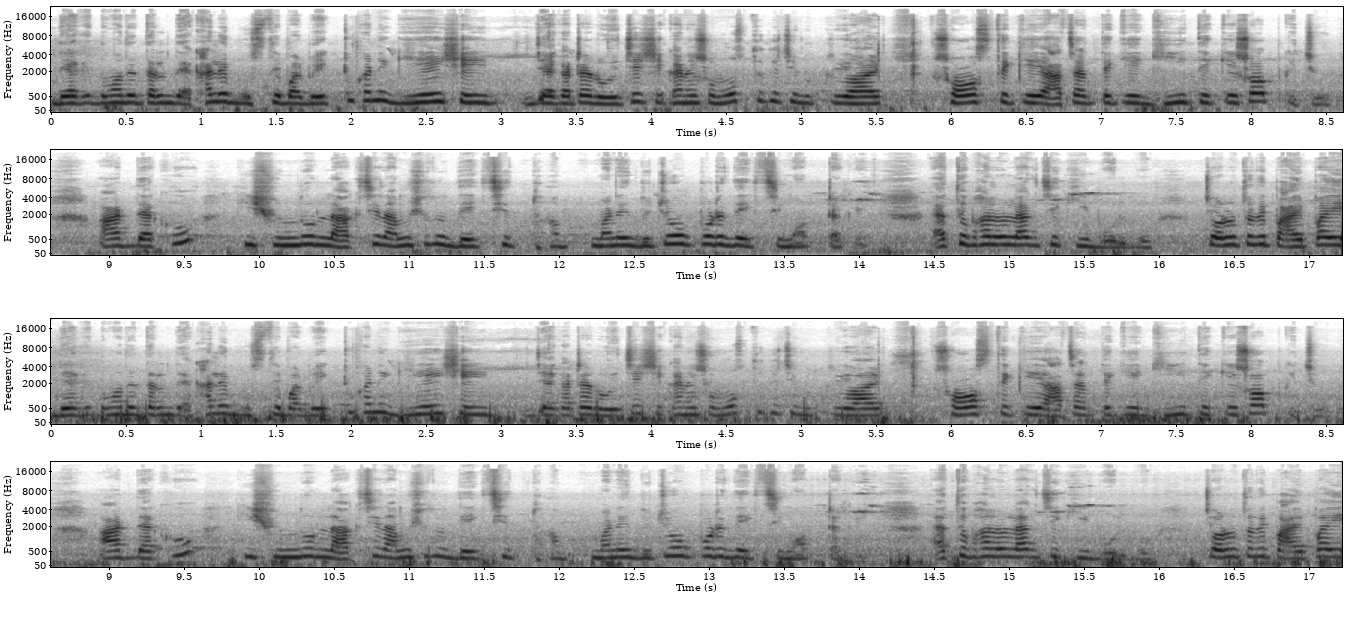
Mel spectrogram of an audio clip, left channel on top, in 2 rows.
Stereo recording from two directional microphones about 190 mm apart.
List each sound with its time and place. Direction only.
0.6 s speech: 15° left (ahead or behind)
